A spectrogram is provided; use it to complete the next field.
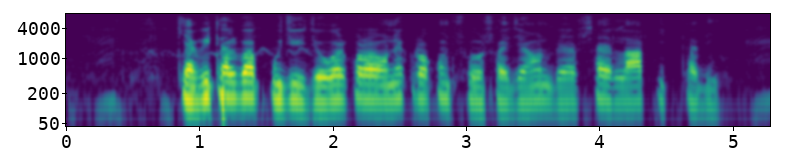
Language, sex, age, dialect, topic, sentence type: Bengali, male, 25-30, Northern/Varendri, banking, statement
